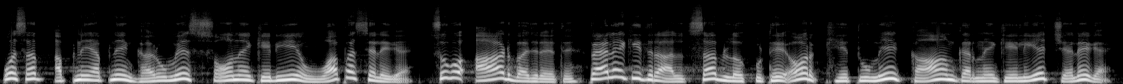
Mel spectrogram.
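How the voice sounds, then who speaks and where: A man's voice: high-pitched, sing-song, slow, hardly any pauses, no echo, narrow, tinny audio. A man narrating a scripted children's story as the storyteller.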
